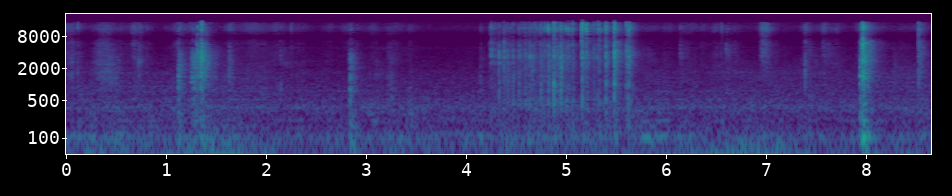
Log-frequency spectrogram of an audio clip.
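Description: A deck of tarot cards being shuffled by hand: cards sliding and flicking against each other in short flurries, busiest around the middle, with one sharp snap of the cards at the very end.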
